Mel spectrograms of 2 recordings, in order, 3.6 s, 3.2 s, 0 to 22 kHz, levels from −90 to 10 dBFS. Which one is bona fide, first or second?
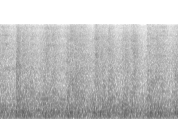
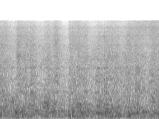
first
